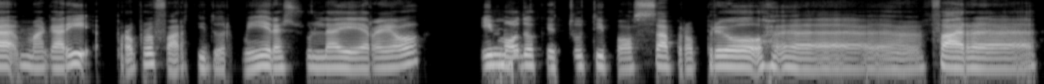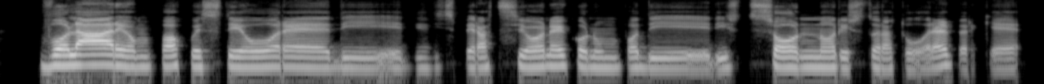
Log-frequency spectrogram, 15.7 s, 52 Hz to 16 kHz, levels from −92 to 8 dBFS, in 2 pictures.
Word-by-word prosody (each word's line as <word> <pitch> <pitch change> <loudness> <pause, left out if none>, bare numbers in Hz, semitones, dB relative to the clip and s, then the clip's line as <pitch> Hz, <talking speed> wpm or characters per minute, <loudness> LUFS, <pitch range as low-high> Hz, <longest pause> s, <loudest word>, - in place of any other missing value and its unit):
magari, 165 +3 0 0.2
proprio 210 0 -3
farti 165 -5 -5
dormire 160 +3 -3
sull'aereo, 165 +4 -2 0.5
in 190 +2 +1
modo 185 +1 +1
che 165 -4 -9
tu 175 - -9
ti 180 -1 -6
possa 155 +3 0
proprio, 170 +3 0
ehm, 145 - -4
far 155 -2 +2 0.4
volare 190 +1 +10
un 170 0 -4
po' 175 +1 +2
queste 170 0 -3
ore 165 -1 0
di 155 -1 -8
di 160 0 -16
disperazione 170 +2 -2
con 170 -3 -4
un 160 0 -6
po' 160 - -5
di 150 - -6
di 155 - -7
s 165 - -12
sonno 165 -1 0
ristoratore. 155 +2 -4
Perché 145 -2 -10
165 Hz, 120 wpm, -23 LUFS, 155-175 Hz, 0.5 s, volare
